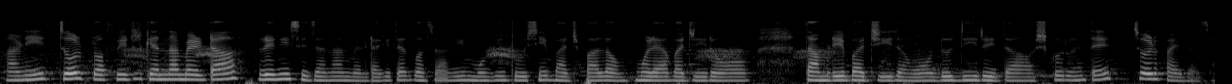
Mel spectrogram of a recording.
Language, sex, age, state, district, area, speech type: Goan Konkani, female, 18-30, Goa, Canacona, rural, spontaneous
